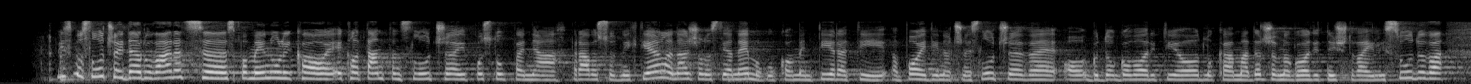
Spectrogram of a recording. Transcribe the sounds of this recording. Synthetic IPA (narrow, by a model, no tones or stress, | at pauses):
miːsmoslˠut͡ʃajd̪aɾuʋaːɾat̪sspo̞me̞ːnulikaoeeklˠat̪ant̪anslˠut͡ʃajpo̞st̪uːpaɲapɾaʋo̞sud̪nixt̪jeːlanaʒalˠo̞st̪jane̞mo̞ɡuko̞me̞nt̪iːɾat̪ipo̞je̞d̪inat͡ʃne̞slˠut͡ʃajeʋeoɡo̞ʋo̞ɾit̪iood̪lukamad̪r̩ʒaʋno̞ɡo̞d̪jet̪niʃt̪ʋailisuːd̪o̞ʋa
